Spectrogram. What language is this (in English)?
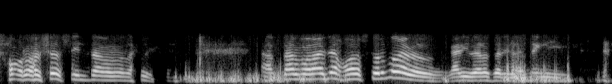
Assamese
